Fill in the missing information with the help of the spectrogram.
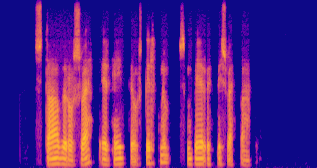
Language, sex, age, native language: Icelandic, male, 40-49, Icelandic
